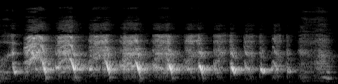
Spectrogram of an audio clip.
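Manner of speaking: high, loud breathless laugh; high wheezing laugh. Real, not acted. Loud high laugh at grandpa praising the biting dog.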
